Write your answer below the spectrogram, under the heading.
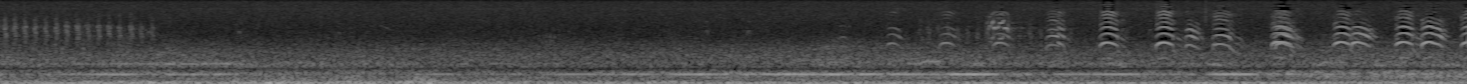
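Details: Buff-necked ibis, a bird with a very loud call, giving loud, harsh, metallic calls that grow quicker through the second half, over a steady low hum and rumbling background noise.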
